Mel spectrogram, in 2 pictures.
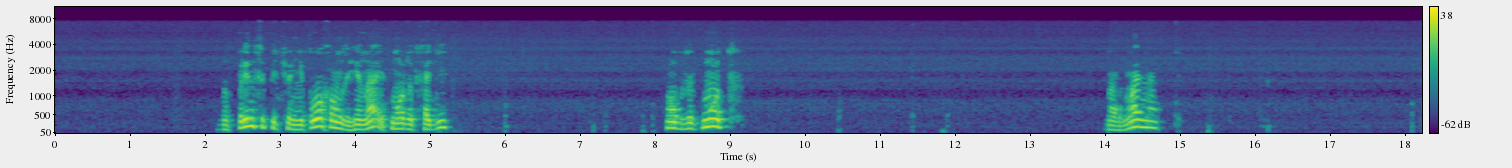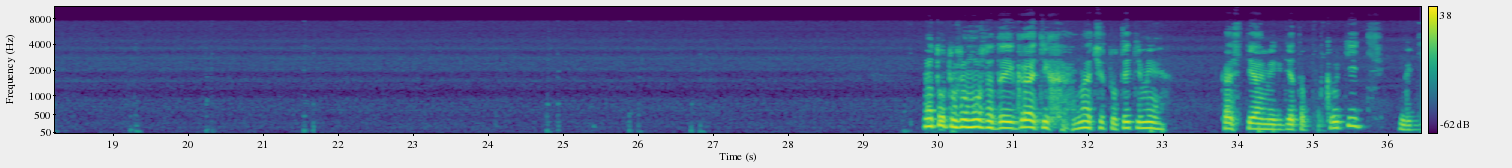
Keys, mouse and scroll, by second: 0.0-3.0 middle drag, 3.5-5.1 middle drag, 7.4 click, 10.6 click, 12.0-15.0 middle drag, 15.5 shift+middle click, 18.2 click, 19.5 click, 20.2 click, 21.8-24.2 drag, 24.9 click, 26.0 click, 29.6 click, 31.3 click, 34.0 click, 35.1 click.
